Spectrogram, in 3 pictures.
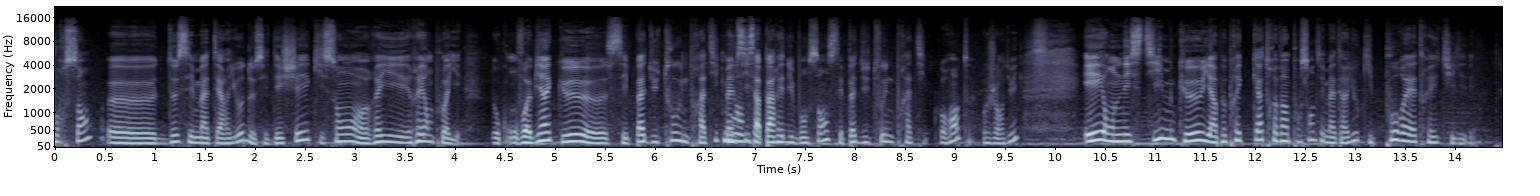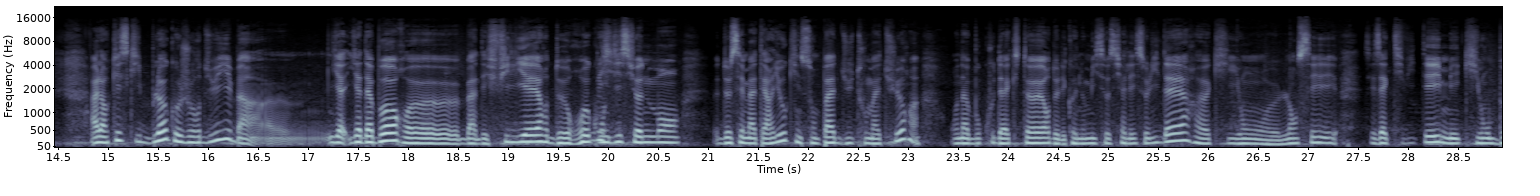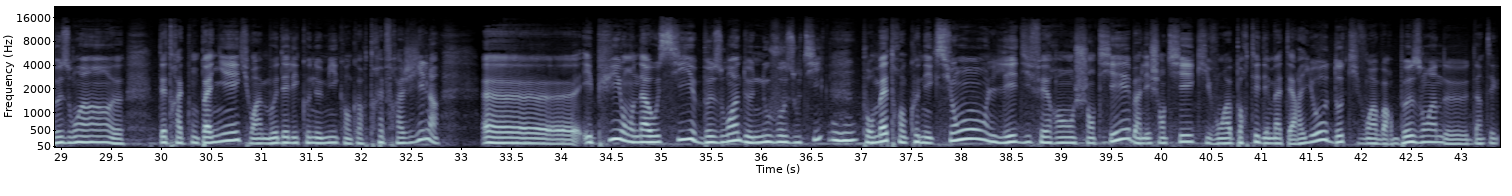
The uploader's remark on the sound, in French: Un entretien enregistré au Salon de l’Immobilier Bas Carbone (SIBCA) que je vous propose aujourd’hui.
